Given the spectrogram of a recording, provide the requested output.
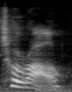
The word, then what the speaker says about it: Tural: Because you know she ain't gonna pronounce it right. It's Toral.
